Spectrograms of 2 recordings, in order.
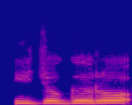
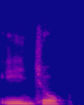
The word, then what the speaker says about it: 이쪽: 안디 씨 이쪽으로 오세요. 네. 자, untuk pelafalannya yang ini 주셔서. 주셔서. 주셔서. 주셔서 감사합니다. Terus yang ini 이쪽으로. 이쪽, ya, bukan ijuk.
